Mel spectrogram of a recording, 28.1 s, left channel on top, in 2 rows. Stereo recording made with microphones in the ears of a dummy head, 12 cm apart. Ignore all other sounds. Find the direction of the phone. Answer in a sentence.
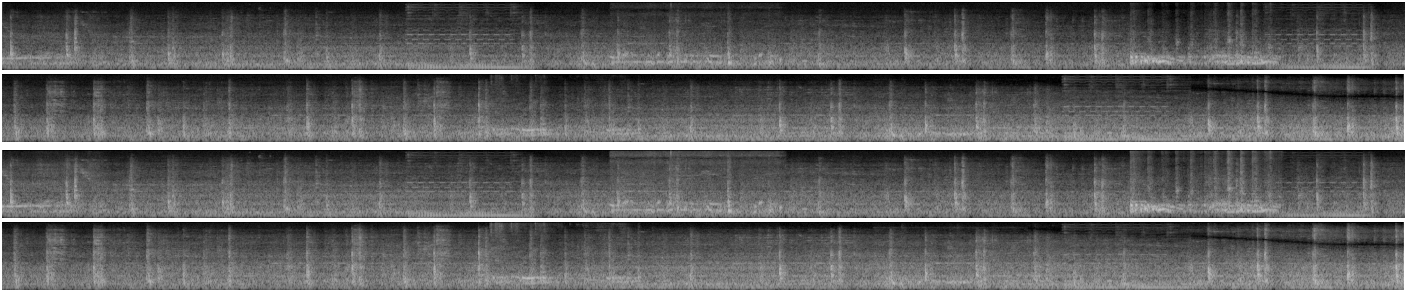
You can hear the phone in the centre.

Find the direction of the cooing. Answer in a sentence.
You can hear the cooing on the right.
